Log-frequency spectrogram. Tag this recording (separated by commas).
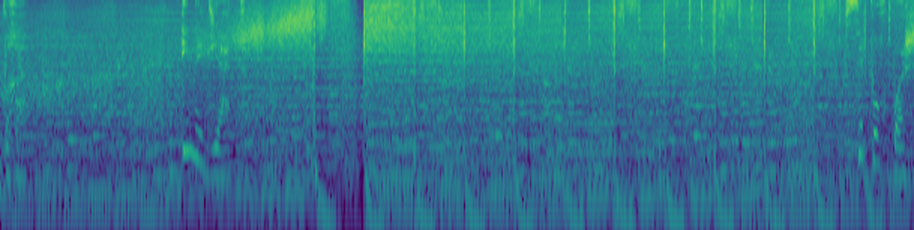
Music, Speech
